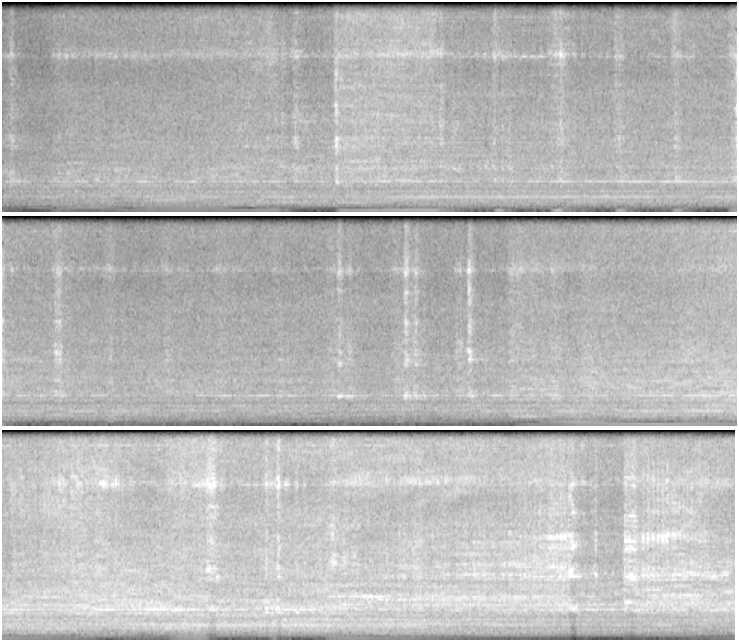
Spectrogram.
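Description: Electric machinery running continuously: a steady whirr and hum with a thin steady whine on top, growing louder and brighter about two-thirds of the way through.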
